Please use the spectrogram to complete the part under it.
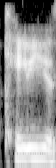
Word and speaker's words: Cady: But a couple that come to mind, Katy Hill Lodge, which is a newly renovated property. If people are trying to look it up, Katy is spelled C-A-D-Y.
